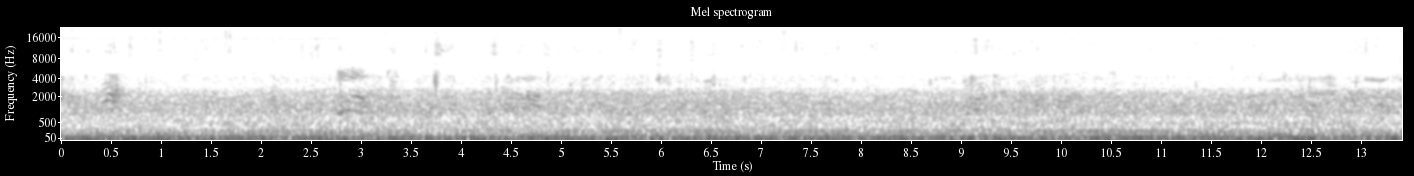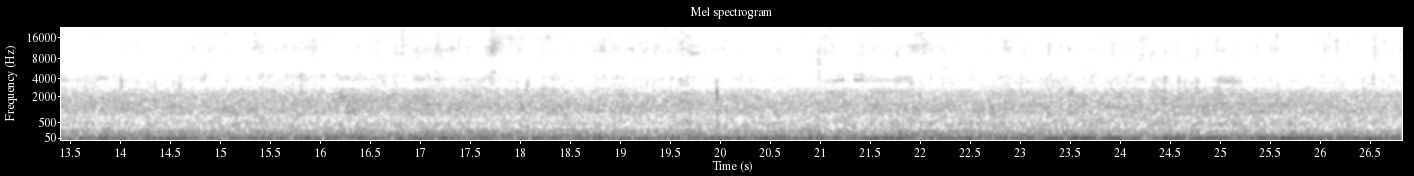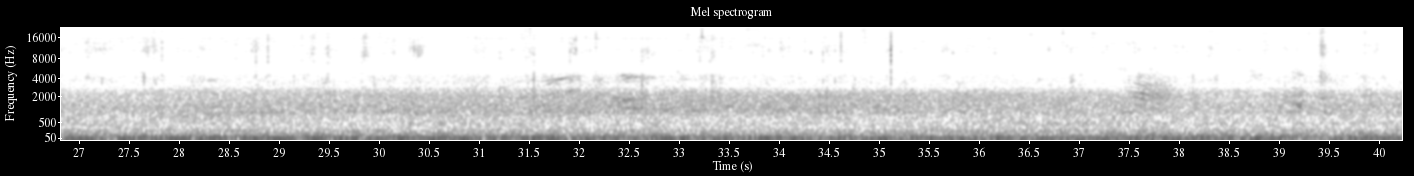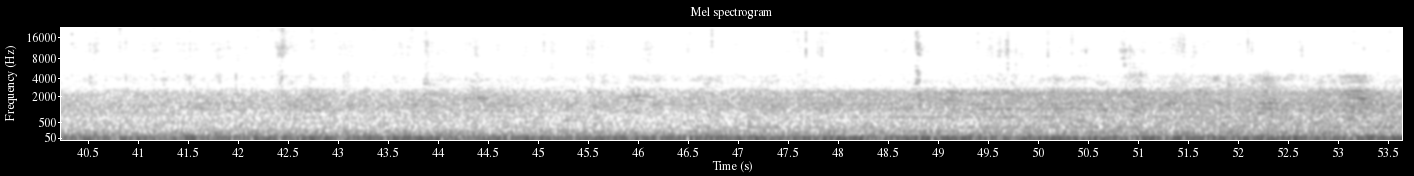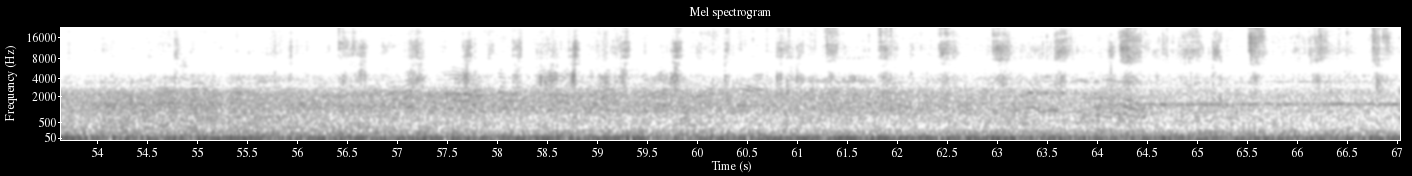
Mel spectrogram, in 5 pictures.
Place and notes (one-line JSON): {"title": "the Bund, Shanghai - environmental sounds", "date": "2013-12-02 12:03:00", "description": "sound of the Boat traveling through, Many tourists, In the back of the clock tower chimes, Binaural recordings, Zoom H6+ Soundman OKM II", "latitude": "31.24", "longitude": "121.49", "timezone": "Asia/Shanghai"}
